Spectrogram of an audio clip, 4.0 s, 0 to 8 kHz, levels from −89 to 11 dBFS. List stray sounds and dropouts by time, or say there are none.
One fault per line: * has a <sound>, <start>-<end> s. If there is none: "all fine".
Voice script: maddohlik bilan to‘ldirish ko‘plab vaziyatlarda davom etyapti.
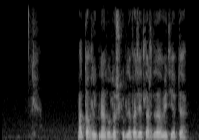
all fine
